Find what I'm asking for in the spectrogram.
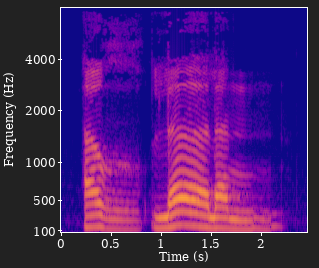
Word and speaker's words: اغلالن: اغلالن، اغلالن. غین در اینجا ساکن هست، به بهترین وجه میشه اون رو تلفظ کرد. اغلالن. باید دقت کنیم که مثل قاف نشه.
